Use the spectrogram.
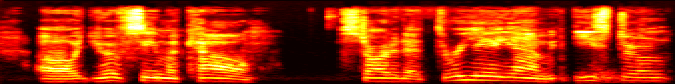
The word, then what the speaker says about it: Macau: but I'm here on Sunday because uh UFC maau which is in China maau maau wow I really did pronounce that wrong uh UFC Macau started at 3:00 a.m Eastern Standard Time so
